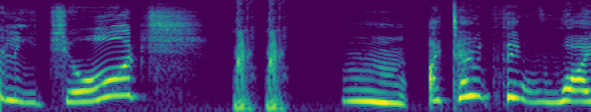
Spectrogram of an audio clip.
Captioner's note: snorts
